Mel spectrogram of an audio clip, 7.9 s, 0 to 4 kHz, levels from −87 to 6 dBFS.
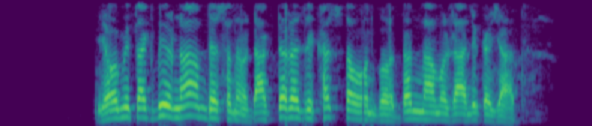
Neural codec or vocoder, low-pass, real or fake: codec, 16 kHz, 8 kbps, FreqCodec, larger model; 3.6 kHz; fake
